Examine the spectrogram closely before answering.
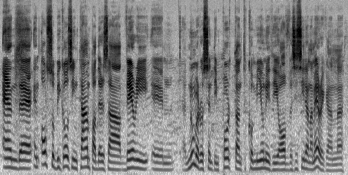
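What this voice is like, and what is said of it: Strong Italian accent. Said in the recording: “my tough Italian accent”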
